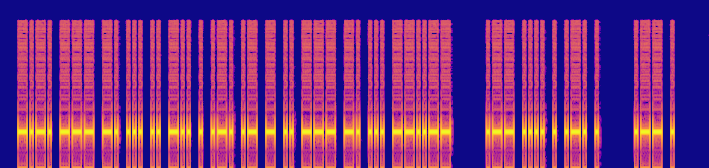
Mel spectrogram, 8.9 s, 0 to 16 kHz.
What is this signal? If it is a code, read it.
Morse code, heard as a keyed tone, about 32 wpm, 800 Hz. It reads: CONSIDERATIONS, WHERE WE
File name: Technical Subjects / Technical Subjects-mp3s / Sw Pwr Sup @30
